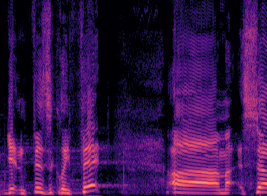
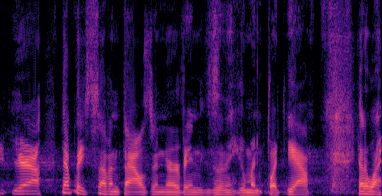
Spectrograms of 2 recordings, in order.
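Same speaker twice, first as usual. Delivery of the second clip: masseuse again; 8 semitones lower, 3 dB quieter than usual. Retold or imitated. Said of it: "This guy".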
